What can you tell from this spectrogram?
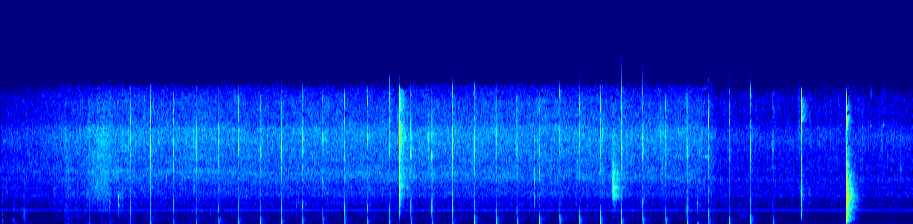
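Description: Light, regular tapping on a small metal mesh strainer sifting matcha powder onto a plate, about three taps a second, ending with one louder click near the end.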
